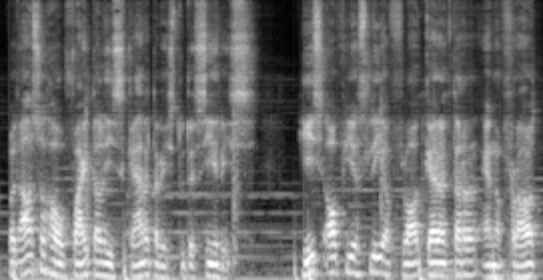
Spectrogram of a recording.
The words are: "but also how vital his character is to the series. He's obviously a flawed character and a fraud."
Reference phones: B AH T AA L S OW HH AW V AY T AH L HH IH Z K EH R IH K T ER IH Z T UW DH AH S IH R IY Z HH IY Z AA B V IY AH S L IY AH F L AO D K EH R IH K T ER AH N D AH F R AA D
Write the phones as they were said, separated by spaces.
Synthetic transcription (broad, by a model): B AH T AA L S OW HH AW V AY T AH L HH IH S K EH R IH K T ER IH S T UW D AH S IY R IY S HH IY S AA B V IY AH S L IY AH F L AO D K EH R IH K T ER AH N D AH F R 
